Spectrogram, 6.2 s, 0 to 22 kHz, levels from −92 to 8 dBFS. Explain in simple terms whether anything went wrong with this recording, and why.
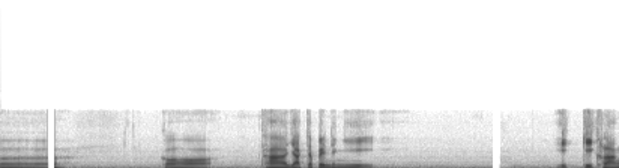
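Speech drops to silence at 0.47–0.59 s and 4.91–5.08 s, then returns slightly distorted: packet loss on an ADPCM call, briefly throwing the decoder out of step.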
